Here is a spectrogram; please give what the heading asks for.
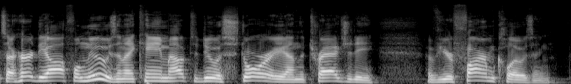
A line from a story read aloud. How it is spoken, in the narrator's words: He called out to Clarence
